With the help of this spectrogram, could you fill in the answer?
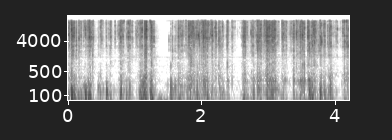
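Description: Long nails scratch the outer velcro of a large, hollow, pink plastic velcro hair roller held up close. The sound is a quick run of dry, bright, crackly rasps with soft low thumps under them. It breaks off briefly twice before starting again.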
